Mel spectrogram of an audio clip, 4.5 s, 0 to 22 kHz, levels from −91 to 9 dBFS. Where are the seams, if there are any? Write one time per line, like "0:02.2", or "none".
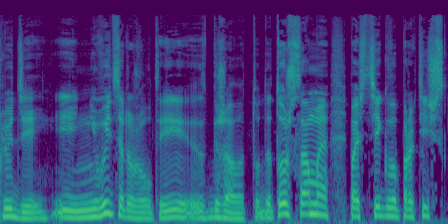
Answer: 0:01.5
0:03.5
